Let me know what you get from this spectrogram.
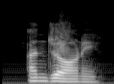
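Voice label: "Angioni", Sardinian word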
